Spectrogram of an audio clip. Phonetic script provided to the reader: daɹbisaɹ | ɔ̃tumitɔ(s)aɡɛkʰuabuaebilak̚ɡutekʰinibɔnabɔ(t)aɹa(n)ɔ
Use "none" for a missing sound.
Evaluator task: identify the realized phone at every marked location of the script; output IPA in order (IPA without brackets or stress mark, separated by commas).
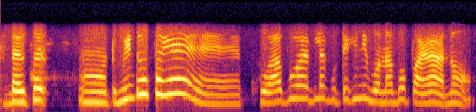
s, p, n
